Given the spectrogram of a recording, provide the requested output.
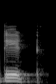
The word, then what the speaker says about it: debt: ओ का मतलब ऋणी होना, डीपर का मतलब गहरा, डेट ऑफ ग्रेटिट्यूड आभार का कर्ज, DEBT, this is called डेट। यहाँ पर देखिए बी साइलेंट है, डेट का मतलब कर्ज।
